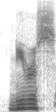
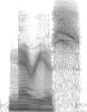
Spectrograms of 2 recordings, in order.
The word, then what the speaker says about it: Nereus: and find, and like there's 3 different pronunciations that seem kind of popular. So Nerus and Nereus are the two that seemed the most likely.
